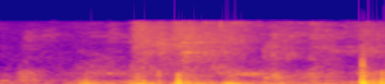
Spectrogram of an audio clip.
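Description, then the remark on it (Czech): Water is scooped from a bucket with a sieve and splashes and dribbles as it is moved into a small container, with soft sloshing throughout and two sharp knocks of a container partway through and near the end. “A můžu tě poprosit, abys mi pomocí toho sítka přendala vodu do té nádobky?”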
